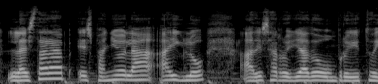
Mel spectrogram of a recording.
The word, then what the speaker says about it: Aygloo: Ignacio, dime, por favor, antes de nada, porque como se escribe A-Y-G-L-O-O, si lo he dicho bien, o pronúncialo tú, por favor. – Aiglo.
